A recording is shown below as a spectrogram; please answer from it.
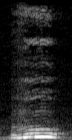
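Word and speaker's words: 五: four चार उसके बाद हमारे पास डब्लू यू व ठीक है व इसको ऐसे प्रोनाउंस करेंगे और मतलब है फाइव यानी पांच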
